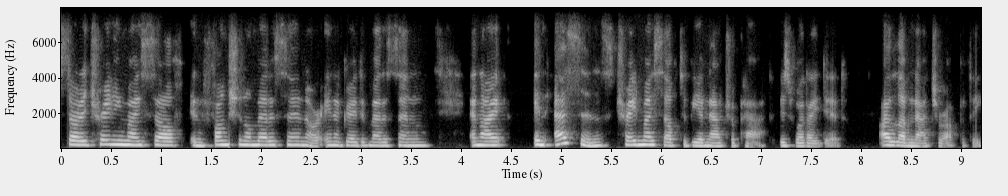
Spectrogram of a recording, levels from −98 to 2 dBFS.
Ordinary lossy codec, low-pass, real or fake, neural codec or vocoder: Opus, 32 kbps; 7.2 kHz; real; none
